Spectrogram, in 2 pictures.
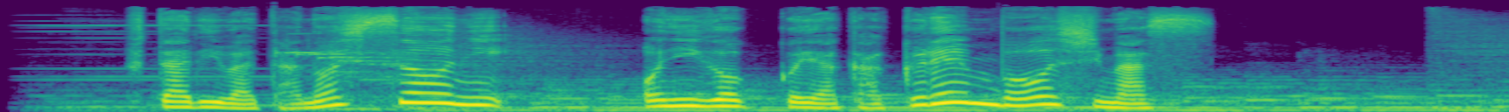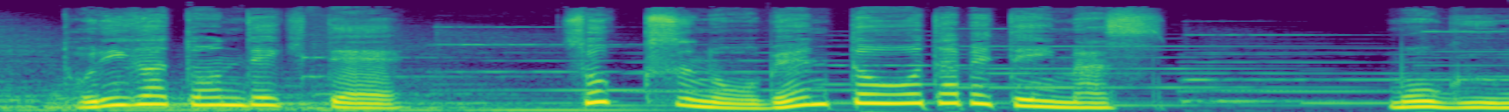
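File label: Japanese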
